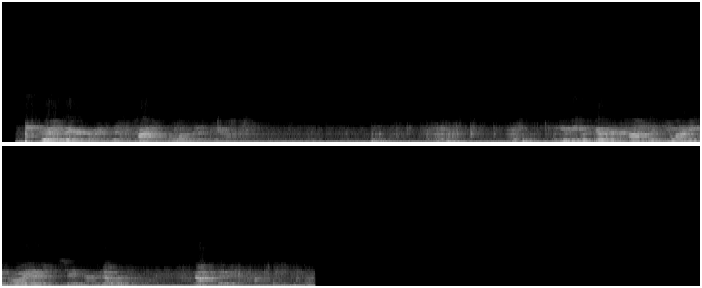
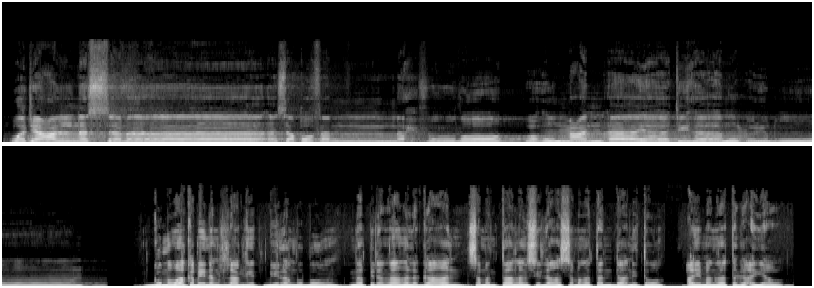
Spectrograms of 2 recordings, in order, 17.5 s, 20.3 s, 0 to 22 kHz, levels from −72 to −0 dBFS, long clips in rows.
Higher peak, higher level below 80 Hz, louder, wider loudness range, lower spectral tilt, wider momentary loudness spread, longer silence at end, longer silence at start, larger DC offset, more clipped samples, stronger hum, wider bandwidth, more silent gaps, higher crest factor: second, -10 dBFS vs 0 dBFS; second, -48 dBFS vs -40 dBFS; second, -31 LUFS vs -15 LUFS; about the same, 10 LU vs 10 LU; first, -8 dB/octave vs -5.5 dB/octave; about the same, 14 LU vs 12 LU; first, 4.8 s vs 0.25 s; about the same, 0.15 s vs 0.15 s; neither; neither; first, 60 Hz at -45 dBFS vs none; first, over 20 kHz vs 16 kHz; second, none vs 11.45-11.75 s; first, 22 dB vs 14 dB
